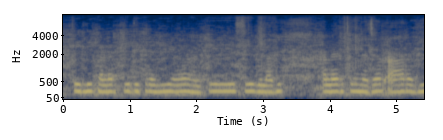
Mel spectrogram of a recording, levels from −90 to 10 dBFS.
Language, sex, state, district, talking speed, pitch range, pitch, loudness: Hindi, female, Maharashtra, Nagpur, 190 wpm, 195-210 Hz, 205 Hz, -19 LUFS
